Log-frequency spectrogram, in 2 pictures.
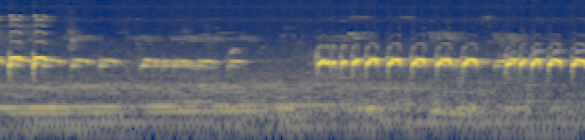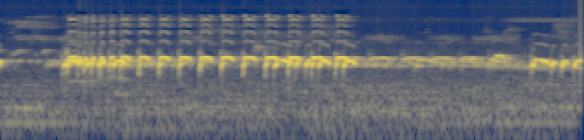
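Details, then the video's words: Zebra dove calls meant to make other doves answer back, long series of quick staccato rolling coos in repeated bursts, some loud and buzzy, over a low background hum. "Suara perkutut Bikin EMOSI perkutut lain naik Suara Langsung Nyaut"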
